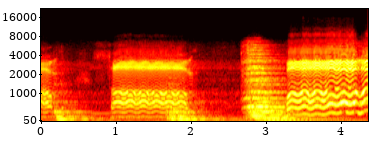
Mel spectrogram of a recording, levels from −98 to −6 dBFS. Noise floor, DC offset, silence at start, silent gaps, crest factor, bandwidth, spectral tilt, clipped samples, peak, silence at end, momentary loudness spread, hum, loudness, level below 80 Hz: -44 dBFS; under 0.1%; 0 s; none; 16 dB; 9.8 kHz; -4 dB/octave; under 0.1%; -4 dBFS; 0 s; 20 LU; none; -16 LUFS; -40 dBFS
